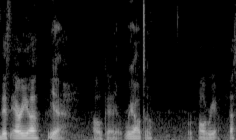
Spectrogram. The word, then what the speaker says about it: Rialto: Yeah, Rialto.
